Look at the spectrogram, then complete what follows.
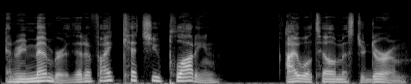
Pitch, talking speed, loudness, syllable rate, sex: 125 Hz, 190 wpm, -20 LUFS, 5.0 syllables/s, male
